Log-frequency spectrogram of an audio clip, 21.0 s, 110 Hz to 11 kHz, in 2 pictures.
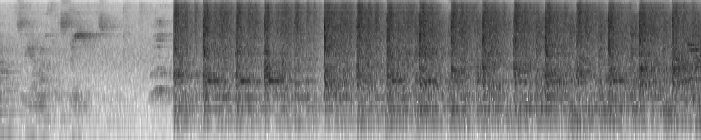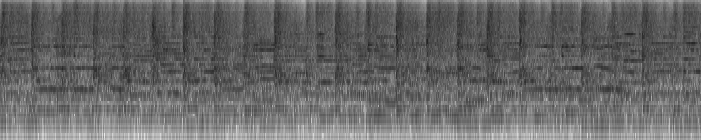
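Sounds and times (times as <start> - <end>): drum kit strikes: 2.6 - 21.0
live band playing: 2.6 - 21.0.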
